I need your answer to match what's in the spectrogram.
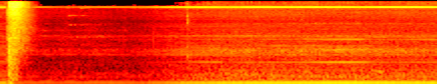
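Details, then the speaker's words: Samsung inverter AC outdoor compressor, which previously would not run, after circuit board repair; click at start-up, then a steady low hum that firms up and holds even with no knocking or rattle: running normally. "আউটডোরের compressor চলতেছে, এই যে compressor লাগানো আছে, compressor চলতেছে মাশাআল্লাহ ভালো।"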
